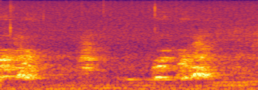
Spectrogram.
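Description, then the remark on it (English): Dogs bark outdoors on a cool, cloudy autumn day, a few muffled, irregular barks spread across a couple of seconds over steady background hiss, fairly faint. “Do you hear those dogs?”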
